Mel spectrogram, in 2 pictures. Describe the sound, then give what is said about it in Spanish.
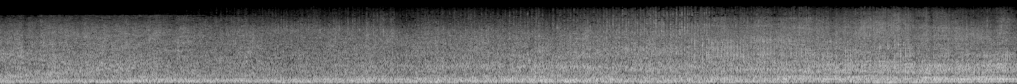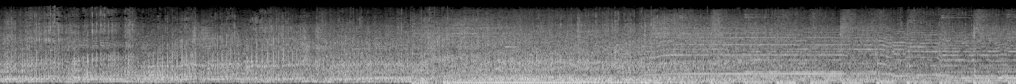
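Turismo Carretera race car engines start and run in a dense, loud, continuous roar, with a deeper throbbing rumble joining about three quarters of the way through. “Gentlemen, start your engines.”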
